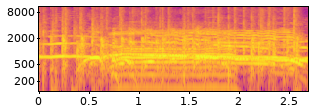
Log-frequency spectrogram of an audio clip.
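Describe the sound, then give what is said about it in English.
A crowd in a Triple M breakfast radio studio claps in a quick, steady rhythm for a few seconds as a woman drinks a whole can of XXXX Gold from a shoe live on air, while voices cheer and hold sustained tones over the clapping. “Clap her in.”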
